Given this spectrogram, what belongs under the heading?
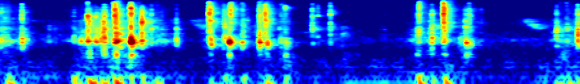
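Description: Code being typed on a computer keyboard: quick irregular bursts of close, crisp key clicks with short pauses between them, heard alone.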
